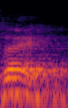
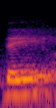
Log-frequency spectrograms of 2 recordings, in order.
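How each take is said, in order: First: The first sound is a voiced th. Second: The first sound is a plain d. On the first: "como muita gente pronuncia" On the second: "se vocês falarem como D, simplesmente como D, não tem problema nenhum"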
